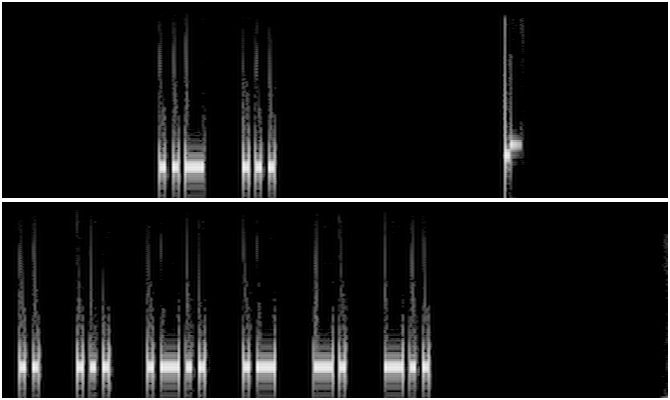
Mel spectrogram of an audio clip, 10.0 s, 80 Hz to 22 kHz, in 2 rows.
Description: Morse code, heard as a keyed tone, about 25 wpm, spaced as for 18 wpm, 700 Hz. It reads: US ISLAND
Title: 2x Character Spacing - Top 500 Words - 25wpm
